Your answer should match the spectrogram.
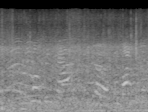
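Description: Indistinct voices of people around a swimming pool, in short scattered fragments over a steady background hiss.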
